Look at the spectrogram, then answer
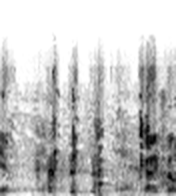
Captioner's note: laughter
